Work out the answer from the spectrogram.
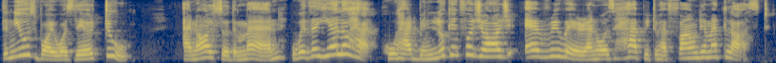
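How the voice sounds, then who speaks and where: A woman storyteller reading a children's picture book aloud in an expressive, deliberate way. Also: fairly high pitch.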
